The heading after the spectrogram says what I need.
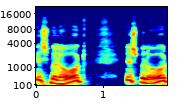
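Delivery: mock upper-class voice. Mocking how another person talks with nose in the air: imitating Benjamin's toffee talk. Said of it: "he's so toffee".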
